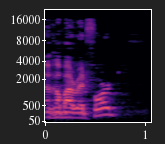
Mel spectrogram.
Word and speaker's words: Robert Redford: Non, mais je veux dire un acteur, par exemple, américain, par exemple, Robert Redford. Nous, on dit ça comme ça. Comment vous dites-vous? – Robert Redford. – Ah d'accord, mais au moins le Redford, vous le prononcez bien.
